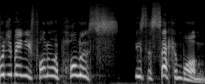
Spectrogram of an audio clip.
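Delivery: high, fast, indignant, mocking, squabbling voice.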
